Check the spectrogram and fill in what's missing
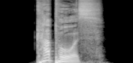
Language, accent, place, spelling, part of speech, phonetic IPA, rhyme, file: German, Germany, Berlin, Kapos, noun, [ˈkapos], -apos, De-Kapos.ogg
- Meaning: 1. genitive singular of Kapo 2. plural of Kapo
